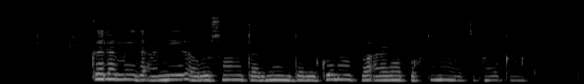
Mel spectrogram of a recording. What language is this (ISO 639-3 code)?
pus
